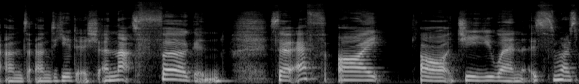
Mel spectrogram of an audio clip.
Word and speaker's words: firgun: and jewish culture and and yiddish and that's fergan so f-i-r-g-u-n is sometimes pronounced fergan as well it's unselfish pride so it's kind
